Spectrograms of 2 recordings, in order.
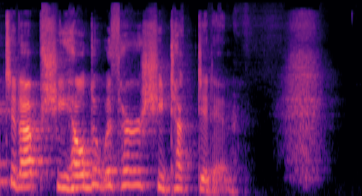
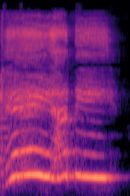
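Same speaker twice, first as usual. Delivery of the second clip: much higher, coaxing "Hey, honey"; sing-song sweet talk; 11 semitones higher, 4 dB quieter, slower than usual. Retold or imitated. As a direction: coo at him like a child. Sweet-talking husband.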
